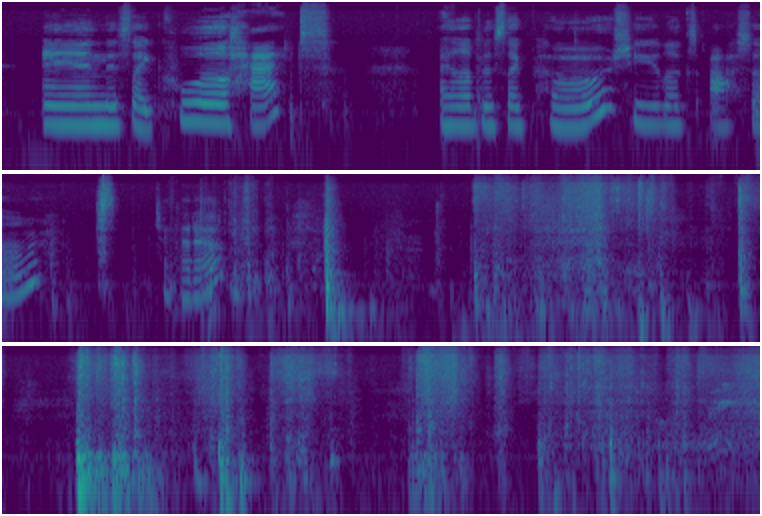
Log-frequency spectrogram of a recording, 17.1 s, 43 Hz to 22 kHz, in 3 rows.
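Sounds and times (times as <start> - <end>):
cardboard boxes rustling and scraping: 7.2 - 8.4, 9.2 - 17.0
box thump: 10.4 - 13.8.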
